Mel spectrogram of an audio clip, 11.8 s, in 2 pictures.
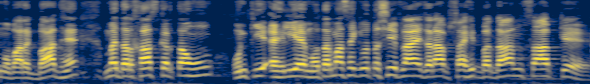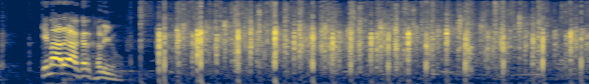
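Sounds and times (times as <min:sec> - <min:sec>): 
speech: 0:00.0 - 0:07.3
audience applause: 0:07.3 - 0:11.7.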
